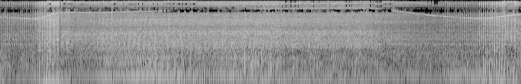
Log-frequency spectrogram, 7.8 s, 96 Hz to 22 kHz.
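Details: JCB 220 Ecomax diesel at idle with an uneven, stumbling beat of about four pulses a second; suspected engine misfire.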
